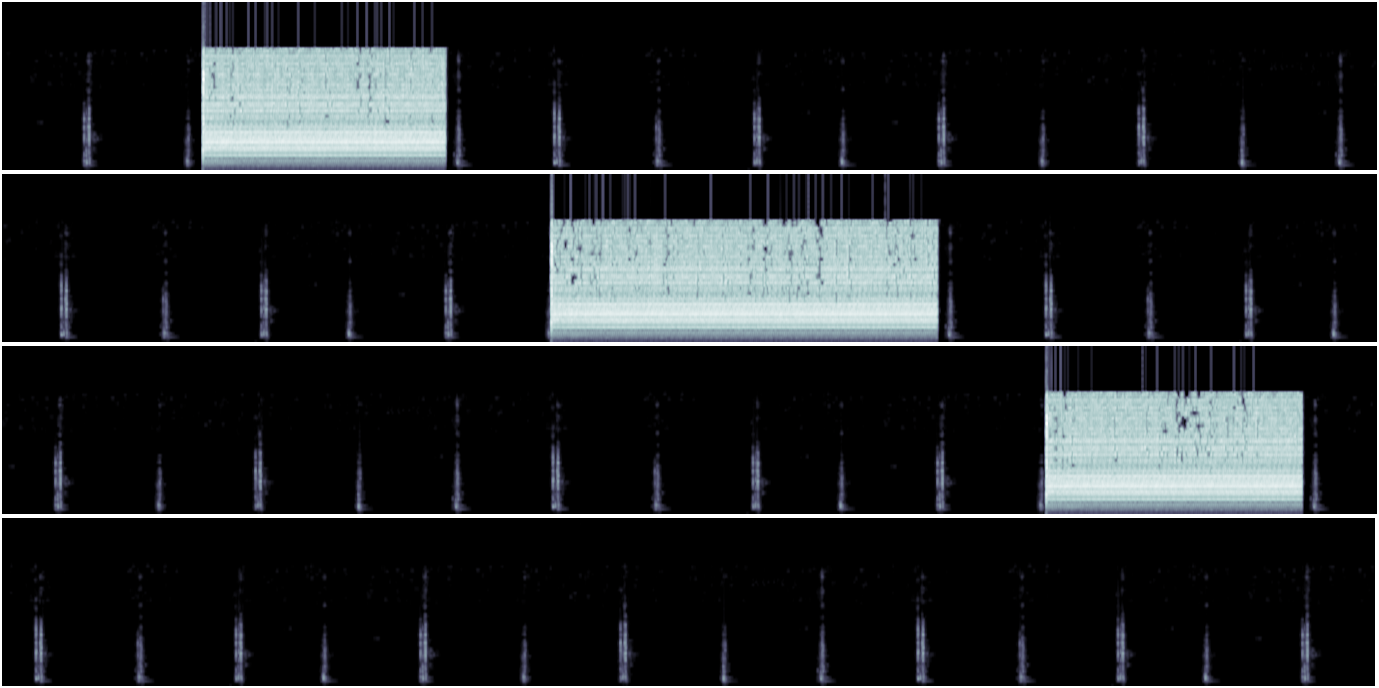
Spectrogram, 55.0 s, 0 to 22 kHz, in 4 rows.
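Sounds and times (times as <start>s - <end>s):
loud buzzer: 2.0s - 4.5s, 19.2s - 23.2s, 38.0s - 40.5s
clock ticking: 19.3s - 23.1s.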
